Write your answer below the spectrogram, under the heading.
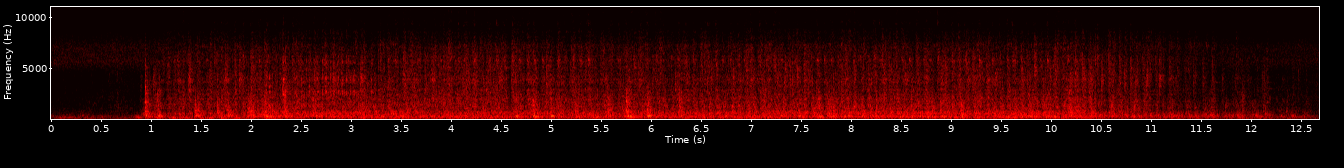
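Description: Anchor chain running out over a yacht's anchor windlass: a loud, dense metallic rattle that starts suddenly about a second in and stops shortly before the end.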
